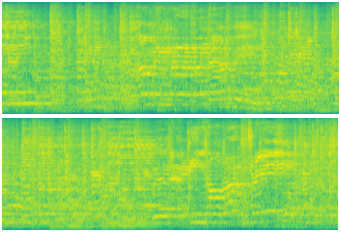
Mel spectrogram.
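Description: Live rock-and-roll band of electric guitar, acoustic guitar and drums playing an instrumental break between vocal lines, the electric guitar taking a melodic lead with bent notes.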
